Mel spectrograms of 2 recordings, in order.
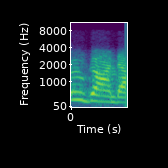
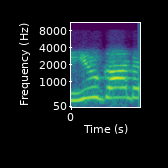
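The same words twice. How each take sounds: First: "Uganda" starting with an OO sound; pronounced OO-ganda. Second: "Uganda" starting with a YOU sound; pronounced YOU-ganda. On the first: Guest asking which is right, "Uganda" begun with OO. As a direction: say the second "Uganda" as oo-GAHN-da. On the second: Guest asking which is right, "Uganda" begun with YOU. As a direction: say the first "Uganda" as you-GAN-da. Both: Shown as a demonstration. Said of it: "is it Uganda or Uganda?".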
